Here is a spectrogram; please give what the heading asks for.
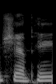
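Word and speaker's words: Champagnie: for a lot of how do you pronounce his name? Champagne.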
